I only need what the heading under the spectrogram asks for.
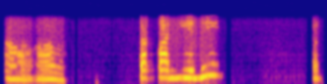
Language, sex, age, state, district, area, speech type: Assamese, female, 60+, Assam, Nalbari, rural, conversation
